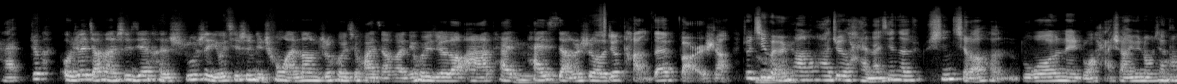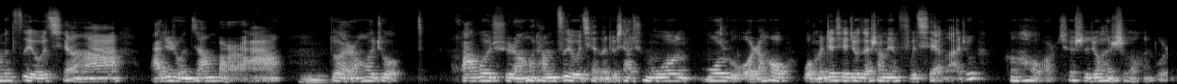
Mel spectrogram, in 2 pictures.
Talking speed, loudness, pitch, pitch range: 320 characters per minute, -17 LUFS, 175 Hz, 160-200 Hz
